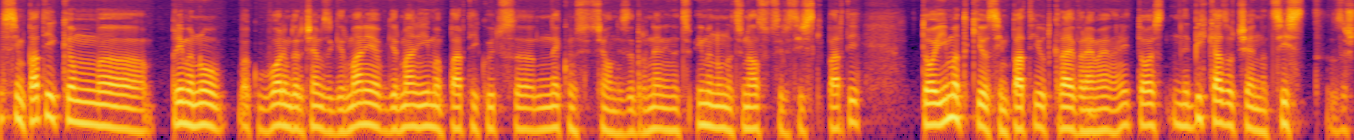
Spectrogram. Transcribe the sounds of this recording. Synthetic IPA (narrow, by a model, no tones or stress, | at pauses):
t̪ɛ̥simpat̪iːkəməpɾimɛɾnoɐkoɡovɔɾimd̪ɐɾɛt͡ʃɛmzɐɡ̟ɛɾmanijəvɡɛɾmaniəiməpaɾt̪iːkoit̪ʊ̥sənɛkonst̪it̪ut̪siɔnːizɐbɾɐnɛninɐimɛnːonɐt̪sionalˠsot̪sijəlist̪it͡ʃɛ̥ski̥paɾt̪iː | t̪ɔjimət̪ɐ̥k̟ivəsimpat̪iːot̪kɾajvɾɛmɛnɐlit̪ɔɛst̪nɛbixkazəlˠt͡ʃɛɛnɐt̪sist̪zɐʃ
